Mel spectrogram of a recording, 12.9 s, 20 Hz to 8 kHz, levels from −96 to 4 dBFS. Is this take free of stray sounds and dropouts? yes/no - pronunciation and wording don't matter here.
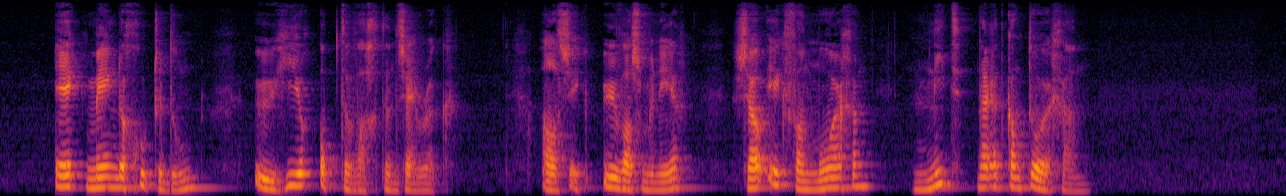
yes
